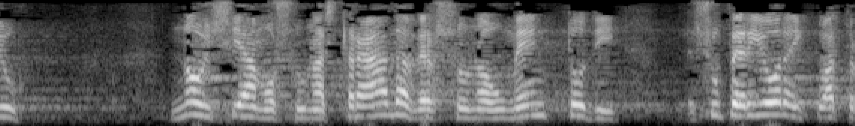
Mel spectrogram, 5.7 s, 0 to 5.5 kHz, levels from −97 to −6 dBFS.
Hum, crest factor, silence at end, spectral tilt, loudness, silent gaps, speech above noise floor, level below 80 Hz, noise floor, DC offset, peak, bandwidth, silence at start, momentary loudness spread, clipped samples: none; 18 dB; 0 s; -4 dB/octave; -24 LUFS; none; 33 dB; -74 dBFS; -57 dBFS; under 0.1%; -6 dBFS; 5.4 kHz; 0 s; 12 LU; under 0.1%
